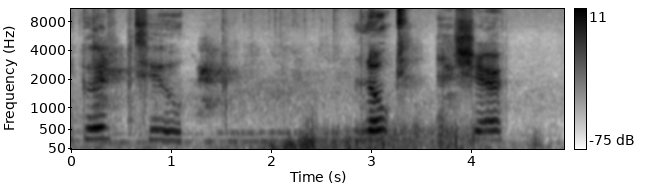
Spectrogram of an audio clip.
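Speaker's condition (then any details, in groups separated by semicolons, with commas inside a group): Traumatic brain injury; trouble talking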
